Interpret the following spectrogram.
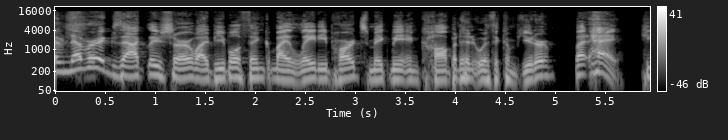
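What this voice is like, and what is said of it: Usual voice. Nothing is said of it.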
